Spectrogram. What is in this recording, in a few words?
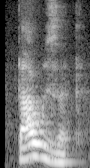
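"ezer", Hungarian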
